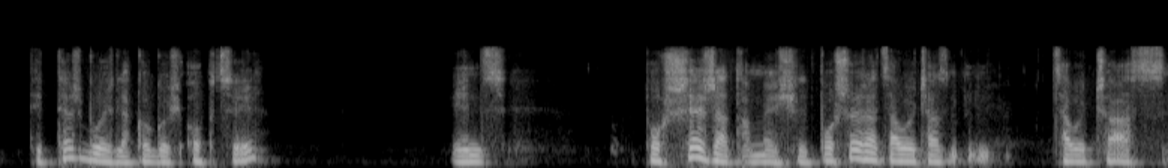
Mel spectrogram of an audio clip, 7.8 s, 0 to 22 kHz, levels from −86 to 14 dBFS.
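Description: Throughout, the speech carries Speex codec damage that is plainly audible: a hoarse, grainy roughness on voiced sounds, which fits a Speex stream at around 20 kbps. The CELP coder has too few bits to model the excitation faithfully, so the fine structure of the voice is replaced by noisy approximations. Unlike the swirly, watery artefacts of transform codecs such as MP3 or AAC, this damage sits inside the voice itself as rasp and coarseness.

From 1.45 to 1.49 s, and again from 4.93 to 5.00 s, there is VoIP packet loss concealed by the speech codec. Each event sounds like a single lost 20 ms packet. The decoder filled the gap by extending its last pitch and filter settings, so the sound briefly smears into a short held buzzy tone or coloured noise that sags in level. It then stays weak or distorted for a few tens of milliseconds while the decoder recovers. A plain dropout would instead leave a hard silent gap or a click, with no synthetic tone bridging it.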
